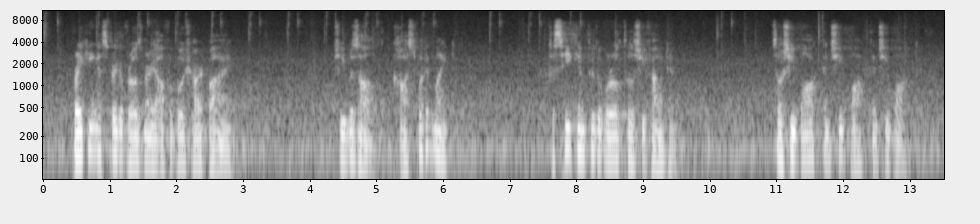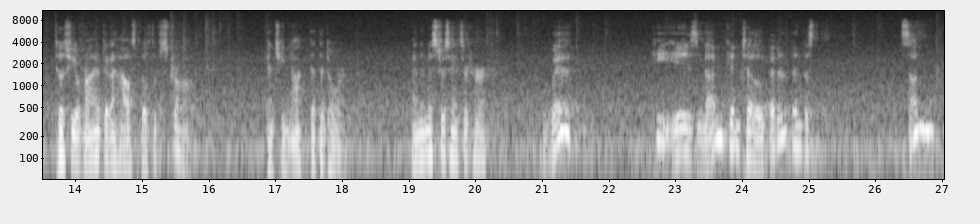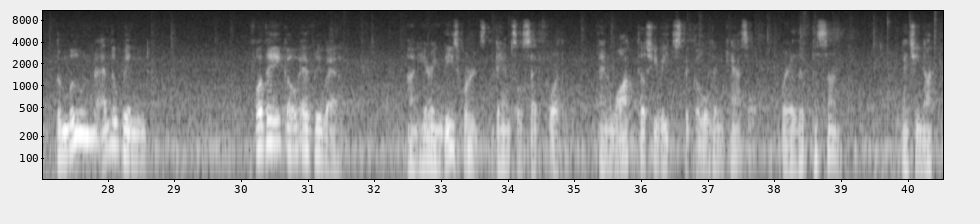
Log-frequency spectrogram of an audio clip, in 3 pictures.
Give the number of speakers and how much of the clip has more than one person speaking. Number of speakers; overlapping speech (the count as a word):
one, no overlap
